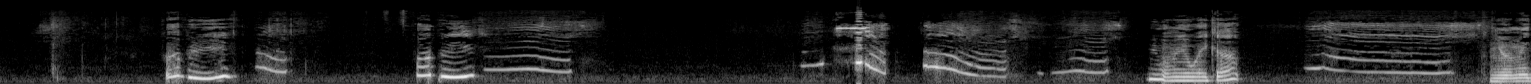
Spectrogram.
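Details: Siberian Husky vocalising to get its owner out of bed, maybe from hunger: a series of short, bending whines and yelps, several sliding down in pitch, in bursts separated by brief silences inside a small room.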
